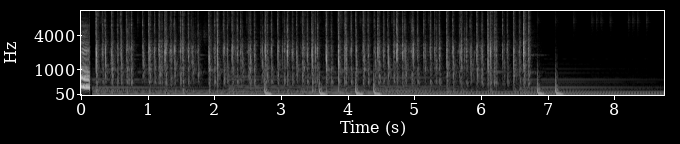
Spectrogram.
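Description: Fast computer-keyboard typing clicks, used as the sound of on-screen text being typed out, stopping about two-thirds of a second before the end of the typed text's last second. Soft background music with low sustained notes and a few low falling thuds runs underneath.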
